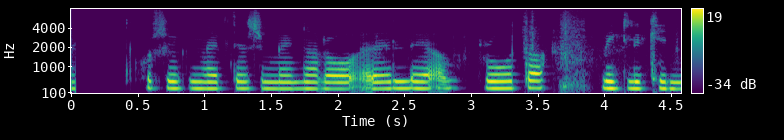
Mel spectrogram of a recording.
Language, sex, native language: Icelandic, male, Icelandic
